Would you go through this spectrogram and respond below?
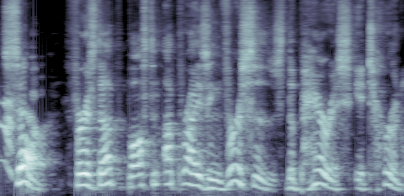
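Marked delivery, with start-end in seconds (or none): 1.3-4.1 fighting game versus-screen announcer voice. Announcing the first match to predict on the show: fighting game announcer voice. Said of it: "like fighting game announcer voice".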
